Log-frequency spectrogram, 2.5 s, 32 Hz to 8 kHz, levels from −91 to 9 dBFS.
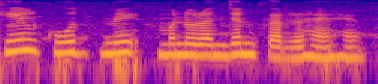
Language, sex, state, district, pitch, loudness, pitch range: Hindi, female, Uttar Pradesh, Lucknow, 225 Hz, -14 LUFS, 190-255 Hz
